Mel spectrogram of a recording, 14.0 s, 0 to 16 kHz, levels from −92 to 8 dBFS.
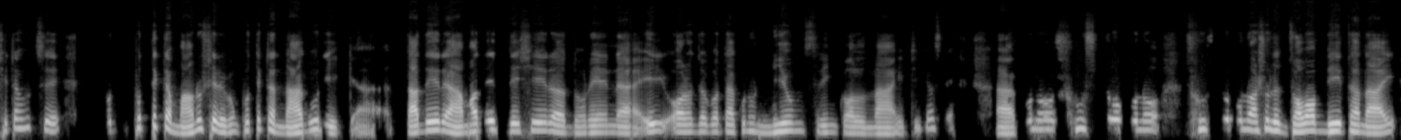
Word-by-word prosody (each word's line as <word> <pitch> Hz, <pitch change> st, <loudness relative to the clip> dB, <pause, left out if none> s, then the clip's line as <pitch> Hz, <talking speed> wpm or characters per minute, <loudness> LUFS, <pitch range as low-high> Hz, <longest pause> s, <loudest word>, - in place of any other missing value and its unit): সেটা 225 Hz, -, -4 dB
হচ্ছে 215 Hz, -5 st, -5 dB, 0.6 s
প্রত 355 Hz, -, -11 dB, 0.2 s
প্রত্যেকটা 235 Hz, 0 st, +1 dB
মানুষের 200 Hz, -, +3 dB
এবং 150 Hz, +2 st, -4 dB
প্রত্যেকটা 185 Hz, +1 st, 0 dB, 0.2 s
নাগরিক 140 Hz, -1 st, +1 dB, 0.2 s
আ -, -, -9 dB, 0.4 s
তাদের 180 Hz, +8 st, +5 dB, 0.2 s
আমাদের 160 Hz, +8 st, +3 dB, 0.2 s
দেশের 175 Hz, +2 st, +1 dB
আ -, -, +3 dB
ধরেন 140 Hz, +2 st, -2 dB
অ্যা 130 Hz, -1 st, +2 dB, 0.2 s
এই 160 Hz, -, +5 dB, 0.2 s
অরাজকতা, 150 Hz, 0 st, -1 dB
কোনো 165 Hz, 0 st, -5 dB, 0.2 s
নিয়ম-শৃঙ্খল 145 Hz, -5 st, -2 dB, 0.2 s
নাই। 120 Hz, 0 st, -1 dB
ঠিক -, -, -12 dB
আছে? 215 Hz, -, -22 dB, 0.5 s
আ -, -, +2 dB, 0.2 s
কোনো 200 Hz, 0 st, -5 dB, 0.3 s
সুষ্ঠ 210 Hz, -1 st, -5 dB, 0.3 s
কোন 195 Hz, 0 st, -3 dB, 0.5 s
সুষ্ঠ 200 Hz, -, -3 dB, 0.2 s
কোনো 200 Hz, -, -3 dB
আসলে 180 Hz, 0 st, +3 dB
জবাবদিহিতা 165 Hz, 0 st, +5 dB
নাই। 125 Hz, +3 st, +3 dB
165 Hz, 135 wpm, -21 LUFS, 140-195 Hz, 0.6 s, তাদের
